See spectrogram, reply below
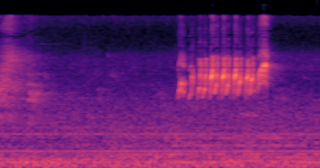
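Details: Flamboyan bird singing loudly and densely: after a quiet pause, a fast rattling sequence of high, buzzy notes pours out for about a second, roughly eight notes in quick succession.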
